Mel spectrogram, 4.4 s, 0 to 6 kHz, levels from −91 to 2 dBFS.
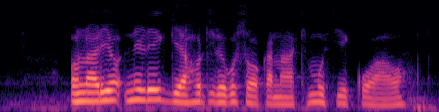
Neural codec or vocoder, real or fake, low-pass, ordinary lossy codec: none; real; 5.4 kHz; MP3, 48 kbps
